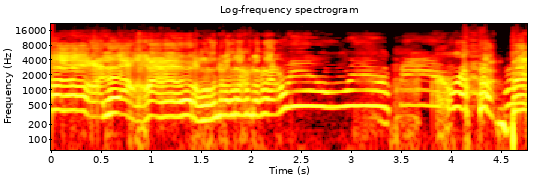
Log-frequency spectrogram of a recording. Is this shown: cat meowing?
yes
